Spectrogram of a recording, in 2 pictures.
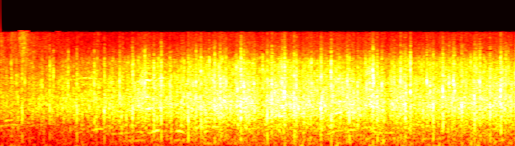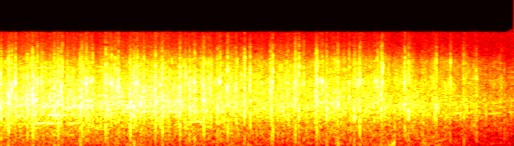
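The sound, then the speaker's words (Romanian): Applause in a radio play of a Molière piece, a king's court clapping for the actors: many hands swell in after a moment, hold a loud, dense patter, then taper off at the end. “Vino pe scenă, regele aplaudă.”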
